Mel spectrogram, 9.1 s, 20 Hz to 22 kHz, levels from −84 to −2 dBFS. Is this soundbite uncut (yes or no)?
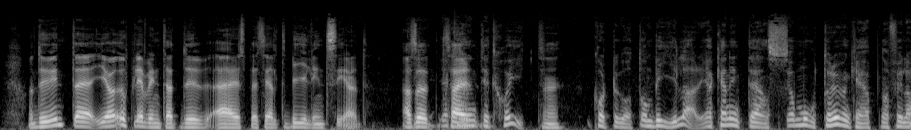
no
